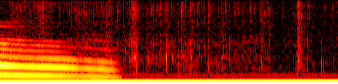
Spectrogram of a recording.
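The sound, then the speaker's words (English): A short falling vocal tone opens, then paper crinkles in scattered, crackly bursts as a package is pushed down and opened, fairly quiet, with a faint steady hum underneath. “You push this down. There's the paper. Open.”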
